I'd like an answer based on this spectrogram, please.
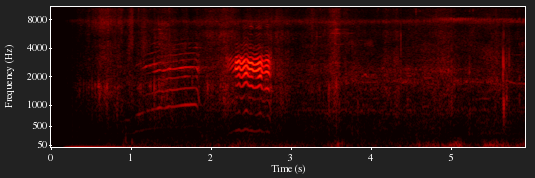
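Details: A goat suffering from diarrhoea gives a wavering, harmonic bleat, then a shorter quavering one, followed by quiet with low rustling.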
